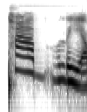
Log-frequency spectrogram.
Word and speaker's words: probably: probably야, probably. pra는 일단 발음을 할 수도 있을 거예요. ba 발음을 안 하는 거예요. 그래서 probably한테 발을 안 했다. probably 이렇게 하시면 돼요. b 소리는 원래 되게 작아요.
